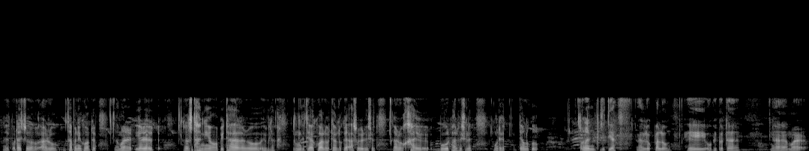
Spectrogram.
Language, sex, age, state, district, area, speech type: Assamese, male, 30-45, Assam, Udalguri, rural, spontaneous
